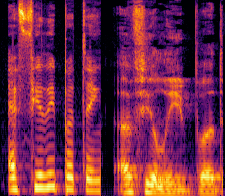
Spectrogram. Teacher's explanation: dizem Filipa, enquanto que no resto do país temos mais tendência a dizer Filipa, cortando o I átono.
